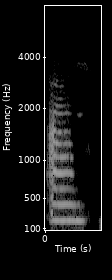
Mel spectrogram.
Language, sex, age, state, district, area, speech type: Sanskrit, female, 18-30, Maharashtra, Wardha, urban, conversation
